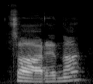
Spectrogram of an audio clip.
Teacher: наголос на першому складі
